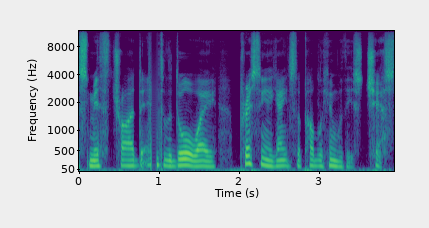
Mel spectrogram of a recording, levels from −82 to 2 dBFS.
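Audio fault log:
0.88–1.01 s, intermittent contact: the speech cuts out for 75 ms as a loose connection opens, with crackle at both edges, unlike a clean digital dropout.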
